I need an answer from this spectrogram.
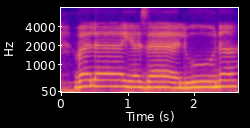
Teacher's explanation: ولا الف مدہ، یزالون یہ بھی الف مدہ اور یہ واو مدہ، دونوں کو کھینچ کے پڑھیں گے بلکہ تینوں کو.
